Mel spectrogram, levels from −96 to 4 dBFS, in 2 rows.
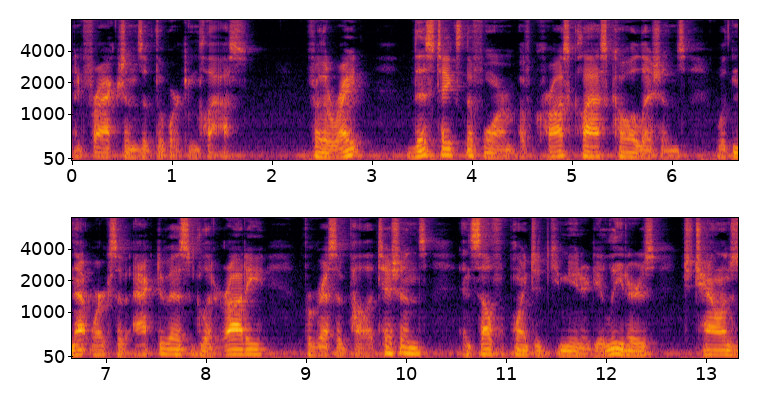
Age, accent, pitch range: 30-49, American, 95-115 Hz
